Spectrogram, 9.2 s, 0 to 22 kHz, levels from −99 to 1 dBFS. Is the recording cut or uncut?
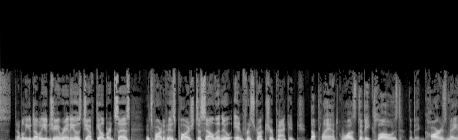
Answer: cut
